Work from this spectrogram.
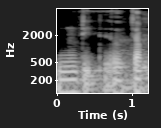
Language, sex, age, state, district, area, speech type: Santali, male, 18-30, West Bengal, Bankura, rural, spontaneous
